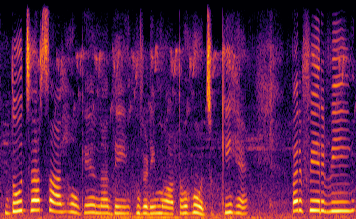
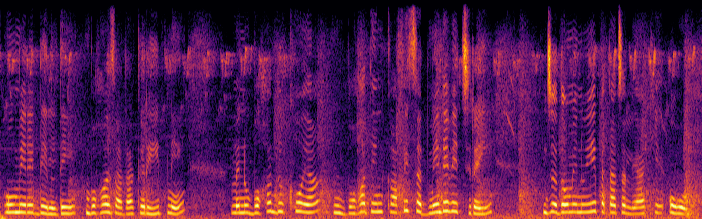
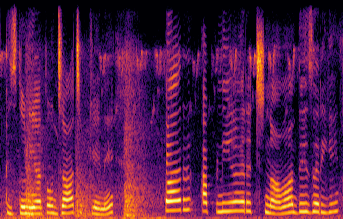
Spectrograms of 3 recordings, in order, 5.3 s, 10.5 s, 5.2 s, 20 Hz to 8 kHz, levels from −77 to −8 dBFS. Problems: constant background noise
